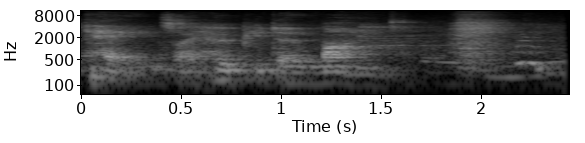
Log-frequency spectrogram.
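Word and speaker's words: Kynes: excuse me young man I know it's spelled k y NES but here in the village we prefer to pronounce it canes I hope you don't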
